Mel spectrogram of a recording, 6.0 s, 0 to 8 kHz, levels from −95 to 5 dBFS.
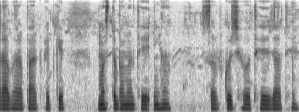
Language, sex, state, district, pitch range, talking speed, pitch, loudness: Hindi, male, Chhattisgarh, Balrampur, 105-110 Hz, 120 wpm, 105 Hz, -19 LUFS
